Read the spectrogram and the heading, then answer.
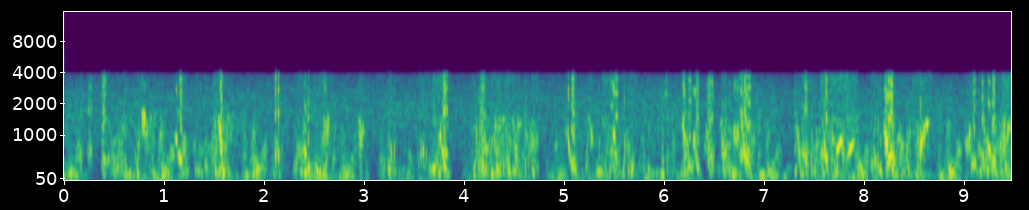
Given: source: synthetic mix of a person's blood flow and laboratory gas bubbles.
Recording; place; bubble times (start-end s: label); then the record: Doppler ultrasound of blood flow; precordium
0.14-0.20 s: bubbles
0.23-0.30 s: bubbles
0.36-0.93 s: bubbles
1.10-1.71 s: bubbles
2.05-2.21 s: bubbles
2.29-2.69 s: bubbles
2.92-3.02 s: bubbles
3.13-3.34 s: bubbles
3.53-3.88 s: bubbles
4.06-4.75 s: bubbles
5.00-5.17 s: bubbles
5.22-5.74 s: bubbles
5.94-6.10 s: bubbles
6.17-6.52 s: bubbles
6.55-6.93 s: bubbles
7.29-7.93 s: bubbles
8.04-8.68 s: bubbles
8.99-9.48 s: bubbles
From the record:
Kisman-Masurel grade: 343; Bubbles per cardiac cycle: rolling drumbeat, 9 or more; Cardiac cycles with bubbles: 100%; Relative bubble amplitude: loud (0.450 to 0.775); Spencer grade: 3 (all of the cardiac periods contain showers or single bubble signals, but not dominating or overriding the cardiac motion signals); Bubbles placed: only in the low amplitude regions of the cardiac cycle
